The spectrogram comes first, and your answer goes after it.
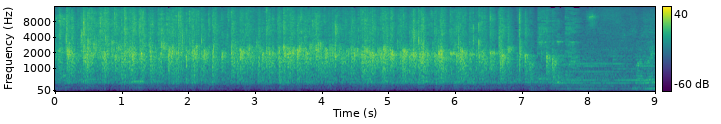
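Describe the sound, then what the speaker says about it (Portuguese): An evangelical church congregation claps together in praise, a loud, sustained wash of applause lasting several seconds before thinning out and fading toward the end as faint tonal sound emerges. "Te celebramos com palmas em nome de Jesus"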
